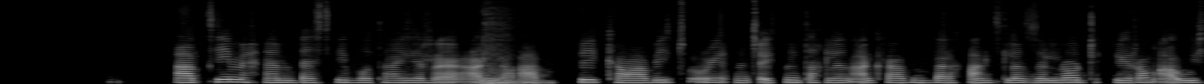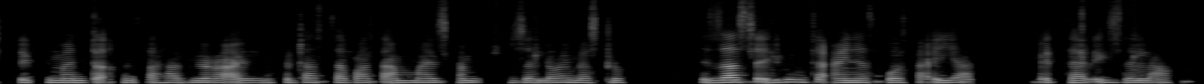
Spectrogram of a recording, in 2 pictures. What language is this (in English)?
Tigrinya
